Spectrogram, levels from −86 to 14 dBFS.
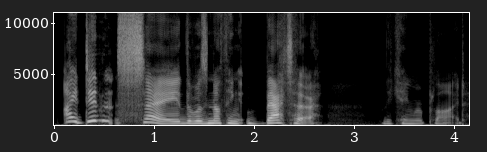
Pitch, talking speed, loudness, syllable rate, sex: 240 Hz, 145 wpm, -22 LUFS, 4.3 syllables/s, female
